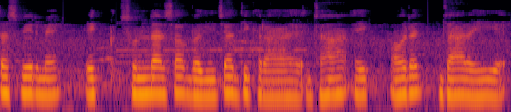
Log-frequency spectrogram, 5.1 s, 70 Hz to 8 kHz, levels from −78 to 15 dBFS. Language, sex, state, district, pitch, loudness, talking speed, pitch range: Hindi, male, Bihar, Samastipur, 150 Hz, -17 LUFS, 175 wpm, 140-155 Hz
